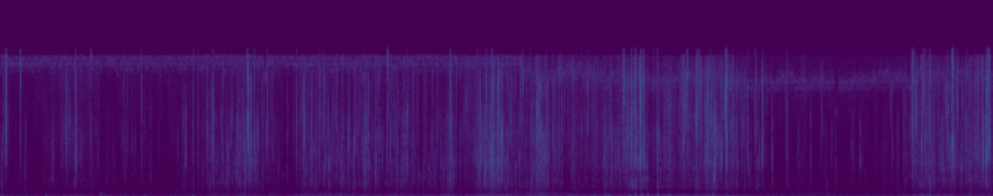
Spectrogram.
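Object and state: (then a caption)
Plastic bubble wrap sheet. A clear plastic bubble wrap sheet is held in both hands while the fingers pop its bubbles and crinkle the plastic. Quiet, dense, irregular crackles and sharp snaps come with bright, rustling bursts that swell louder in the middle and again near the end.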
